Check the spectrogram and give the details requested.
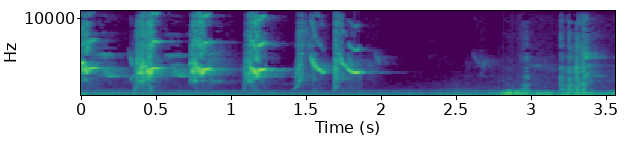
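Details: Javan myna, presented as training audio to coax reluctant mynas and other starlings into singing: about five sharp, bright whistled chirps in quick succession roughly every third of a second, a few fainter notes, then a low rumbling noise.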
